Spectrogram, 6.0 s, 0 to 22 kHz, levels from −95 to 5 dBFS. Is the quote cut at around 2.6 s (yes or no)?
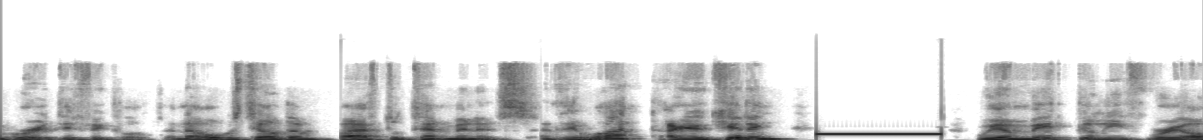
yes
